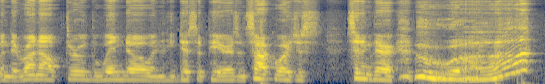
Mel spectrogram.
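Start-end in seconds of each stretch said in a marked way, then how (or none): 4.1-5.3 stunned what. Acted. Sakura stunned by the chaos.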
